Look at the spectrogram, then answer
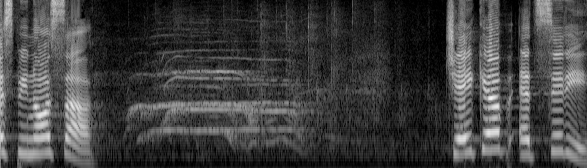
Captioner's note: audience cheering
